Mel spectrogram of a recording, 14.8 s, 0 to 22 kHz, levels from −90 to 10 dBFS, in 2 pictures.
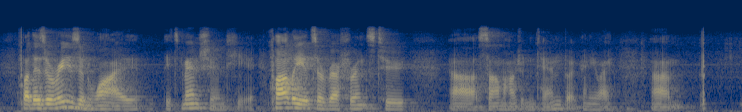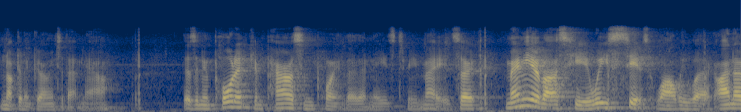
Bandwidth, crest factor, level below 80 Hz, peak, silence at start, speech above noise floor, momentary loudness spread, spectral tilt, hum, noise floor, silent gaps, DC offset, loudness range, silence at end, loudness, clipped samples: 8.4 kHz; 22 dB; -58 dBFS; -2 dBFS; 0.15 s; 23 dB; 18 LU; -4.5 dB/octave; none; -47 dBFS; none; under 0.1%; 12 LU; 0 s; -23 LUFS; under 0.1%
